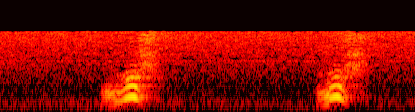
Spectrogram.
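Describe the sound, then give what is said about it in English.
Small puppy dogs bark twice, two short, sharp yaps about a second apart over a low, steady background noise. “that's dogs, little puppy dogs”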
